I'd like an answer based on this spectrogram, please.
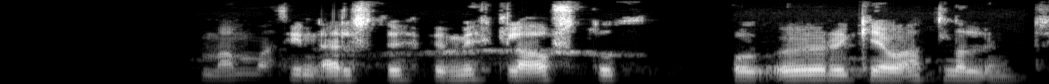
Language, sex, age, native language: Icelandic, male, 30-39, Icelandic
